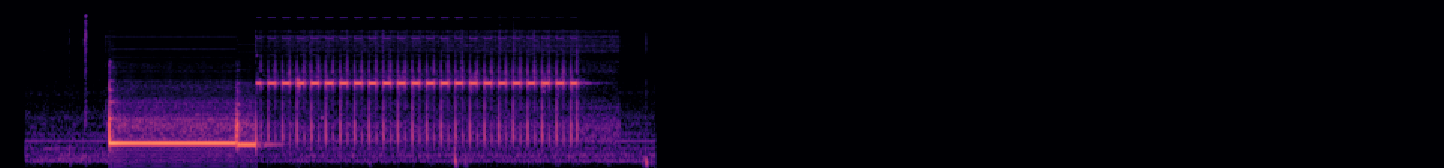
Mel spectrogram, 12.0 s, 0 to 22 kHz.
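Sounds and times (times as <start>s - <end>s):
steady electronic alarm tone: 0.9s - 4.9s
rapid high-pitched beeping: 2.1s - 4.9s.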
